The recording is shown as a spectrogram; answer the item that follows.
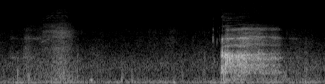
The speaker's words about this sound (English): Snort, sniff.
